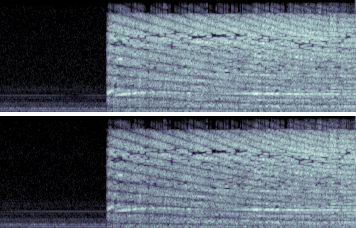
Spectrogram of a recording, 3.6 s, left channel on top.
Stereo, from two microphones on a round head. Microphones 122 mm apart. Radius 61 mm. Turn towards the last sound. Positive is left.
turn(degrees=-10)  # may be behind; listen again after turning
